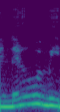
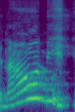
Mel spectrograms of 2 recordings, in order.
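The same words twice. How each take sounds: First: "Naomi" said as NAY-mee, two syllables; "Naomi" clipped to NAY-mee, the way they say it; mispronounced Naomi. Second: "Naomi" said nah-OH-mee, three syllables; "Naomi" spelled out in full, the correct way; proper Naomi. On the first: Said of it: "They don't say Naomi". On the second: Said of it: "they say Naomi". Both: Shown as a demonstration.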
